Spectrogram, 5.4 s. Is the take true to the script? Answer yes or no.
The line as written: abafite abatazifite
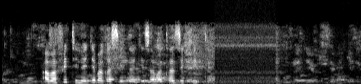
no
